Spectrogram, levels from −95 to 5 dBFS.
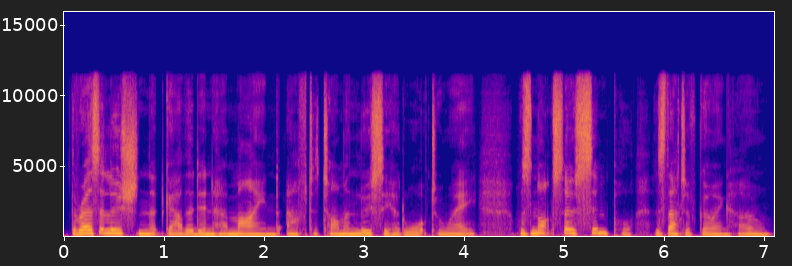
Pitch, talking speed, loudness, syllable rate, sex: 205 Hz, 195 wpm, -21 LUFS, 5.3 syllables/s, female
